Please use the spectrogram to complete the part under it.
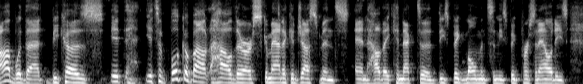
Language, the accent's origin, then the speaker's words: English; Buffalo, New York, United States; And I grew up in Buffalo. We had the Rock Pile, the War Memorial, I think it was called, like way back in the day.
